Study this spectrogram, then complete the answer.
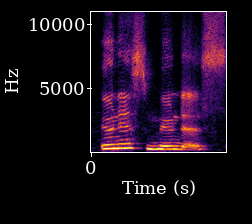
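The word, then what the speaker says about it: Unus Mundus: Unis Mundus art.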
